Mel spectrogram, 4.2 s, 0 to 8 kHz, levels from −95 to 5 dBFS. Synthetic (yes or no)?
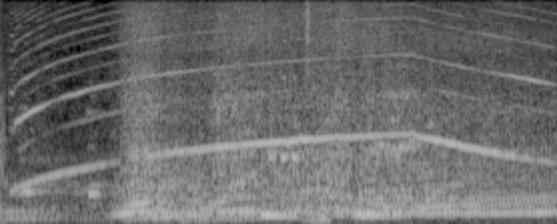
yes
